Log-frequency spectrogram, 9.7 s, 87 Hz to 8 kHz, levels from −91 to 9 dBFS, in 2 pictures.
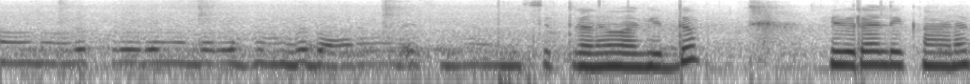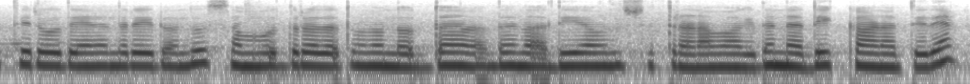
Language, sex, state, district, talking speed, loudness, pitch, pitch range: Kannada, female, Karnataka, Dharwad, 105 wpm, -21 LUFS, 240 Hz, 230-255 Hz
